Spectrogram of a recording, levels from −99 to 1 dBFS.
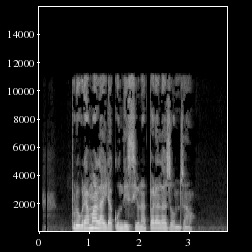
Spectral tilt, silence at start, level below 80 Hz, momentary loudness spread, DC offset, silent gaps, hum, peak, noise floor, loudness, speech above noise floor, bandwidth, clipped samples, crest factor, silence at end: -4.5 dB/octave; 0.65 s; -62 dBFS; 14 LU; under 0.1%; none; none; -4 dBFS; -64 dBFS; -21 LUFS; 43 dB; 11.5 kHz; under 0.1%; 18 dB; 0.7 s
